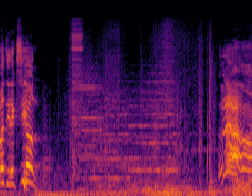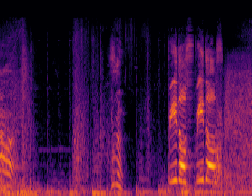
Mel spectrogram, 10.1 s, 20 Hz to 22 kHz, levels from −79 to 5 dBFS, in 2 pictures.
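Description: Lost LE Audio frames at 0.48, 3.61, 5.74 and 8.81 s: the LC3 decoder fills each gap by replaying the last spectrum with random signs, smearing the sound into noise for 37.5, 75 and 105 ms, and, at 3.61 s, 180 ms scattered over 0.3 s in runs of up to roughly 40 ms.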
